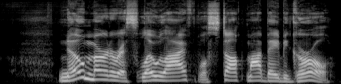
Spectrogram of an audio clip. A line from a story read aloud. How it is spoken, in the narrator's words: he bellowed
